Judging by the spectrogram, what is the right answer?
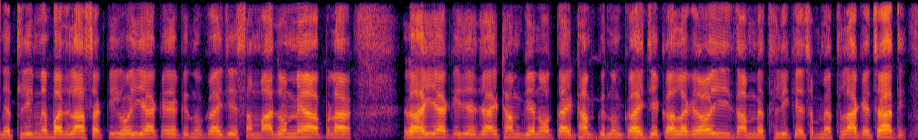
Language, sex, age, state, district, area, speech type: Maithili, male, 60+, Bihar, Muzaffarpur, urban, spontaneous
